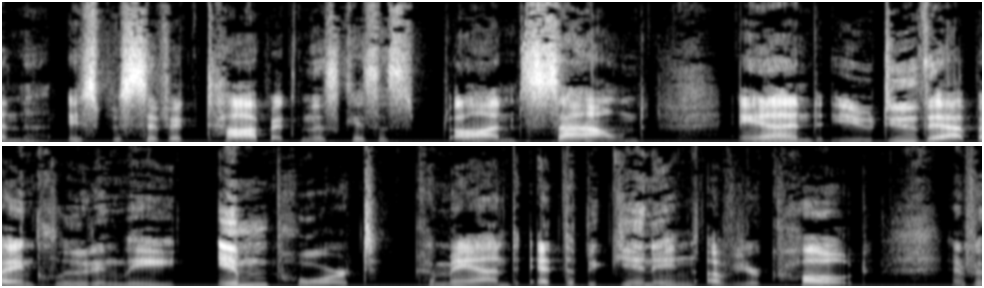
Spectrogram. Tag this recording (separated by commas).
Speech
